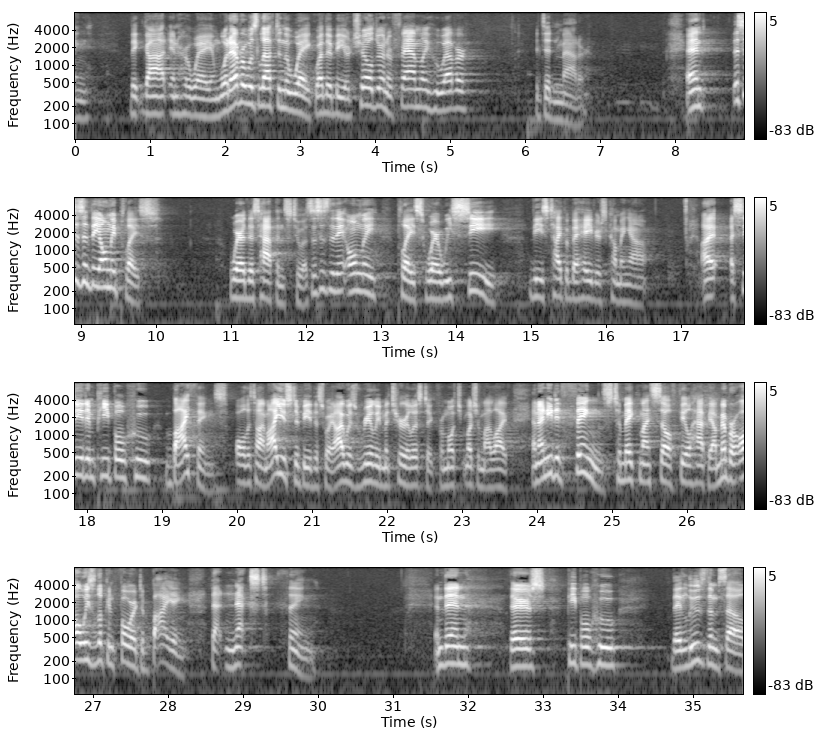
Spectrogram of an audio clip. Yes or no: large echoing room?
yes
